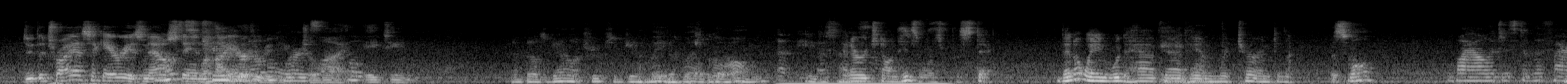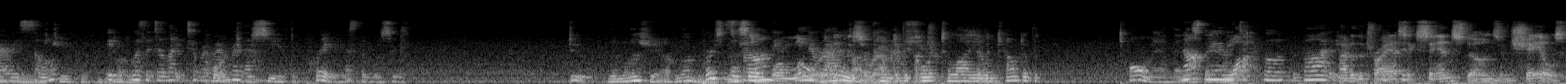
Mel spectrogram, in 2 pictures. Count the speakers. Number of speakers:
7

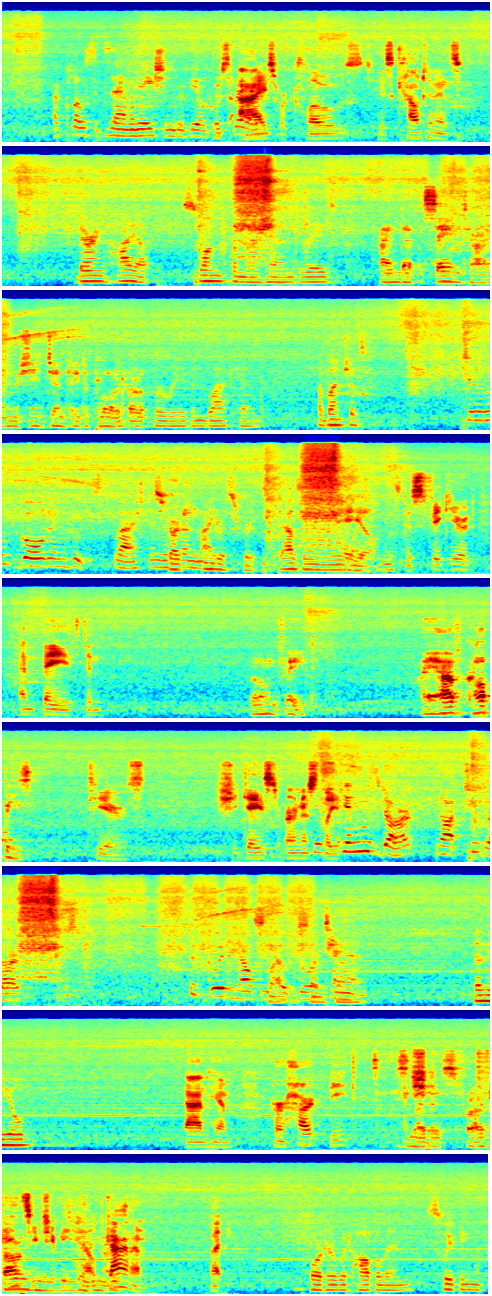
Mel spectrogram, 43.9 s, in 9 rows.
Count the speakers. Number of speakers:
4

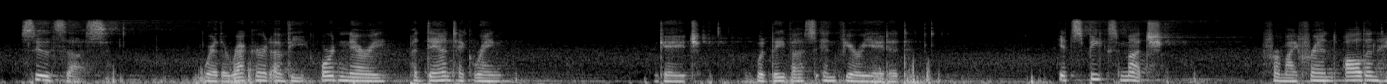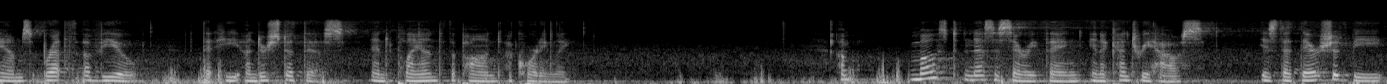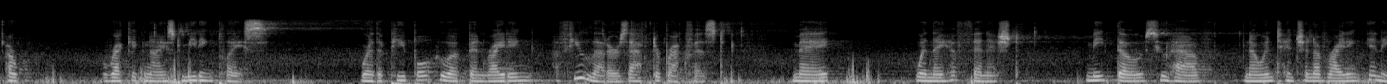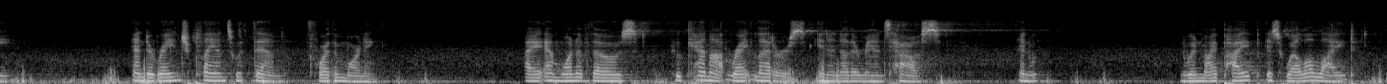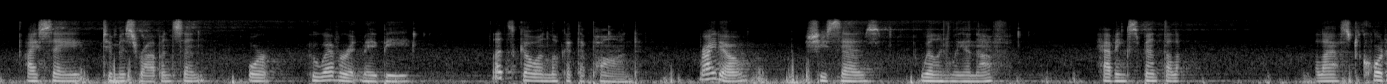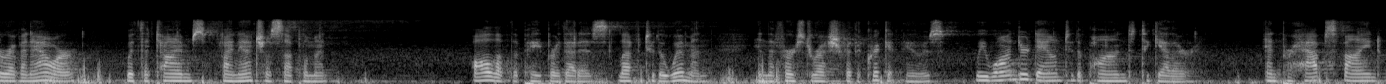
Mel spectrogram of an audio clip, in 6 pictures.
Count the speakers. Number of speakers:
1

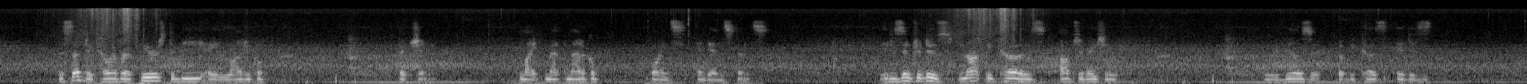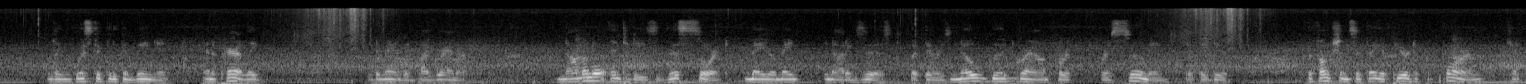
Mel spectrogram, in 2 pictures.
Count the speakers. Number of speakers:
1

